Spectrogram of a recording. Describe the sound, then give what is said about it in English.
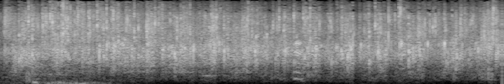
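Steady audience applause fills the whole stretch, a dense wash of many hands clapping at even loudness, sustained without pause or other voices standing out. “It is stunning to me that massacre and genocide gets applauded in this building.”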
